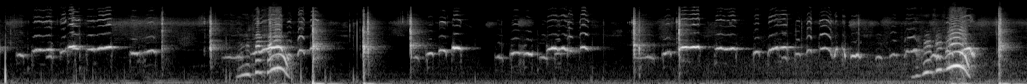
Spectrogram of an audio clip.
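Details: Pet cockatiel whistling in imitation of its owner: short clear whistled phrases rising to a high steady note, repeated every second or so, with two louder upward-sweeping whistles and a few sharp clicks.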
